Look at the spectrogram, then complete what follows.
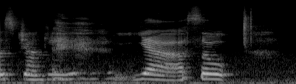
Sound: giggles

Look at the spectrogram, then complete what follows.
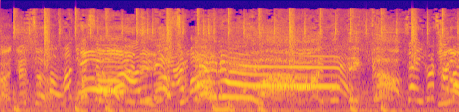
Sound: casters cheering

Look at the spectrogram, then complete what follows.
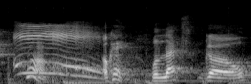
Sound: vocalizing

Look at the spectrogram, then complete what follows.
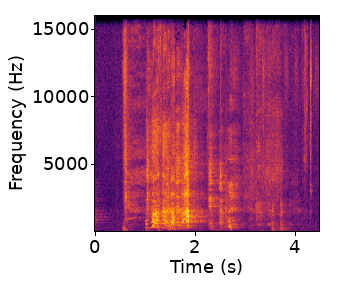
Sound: laughter

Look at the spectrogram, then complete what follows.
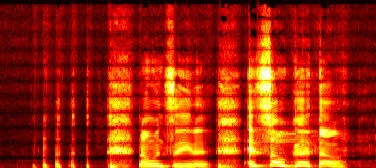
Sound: laughing

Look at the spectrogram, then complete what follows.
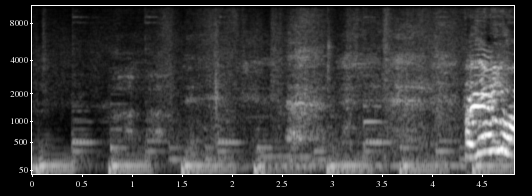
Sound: breathing heavily

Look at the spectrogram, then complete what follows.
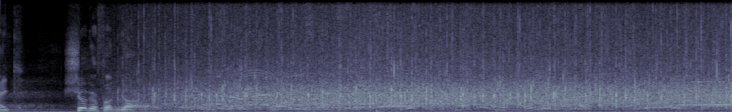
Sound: crowd applauding; crowd cheering

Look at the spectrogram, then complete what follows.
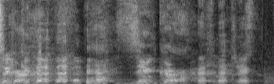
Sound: laughing

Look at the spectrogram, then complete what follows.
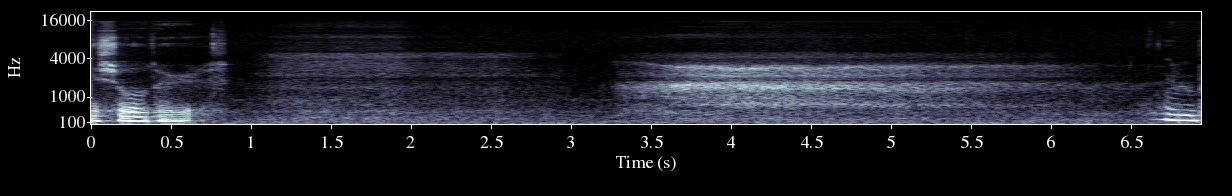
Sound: breathing

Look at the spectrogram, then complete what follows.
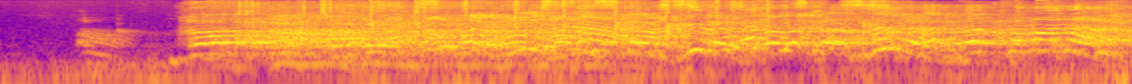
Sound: laughter

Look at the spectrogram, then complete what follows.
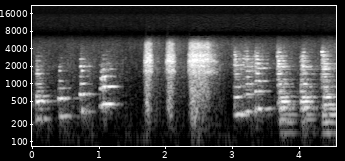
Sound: sniffs

